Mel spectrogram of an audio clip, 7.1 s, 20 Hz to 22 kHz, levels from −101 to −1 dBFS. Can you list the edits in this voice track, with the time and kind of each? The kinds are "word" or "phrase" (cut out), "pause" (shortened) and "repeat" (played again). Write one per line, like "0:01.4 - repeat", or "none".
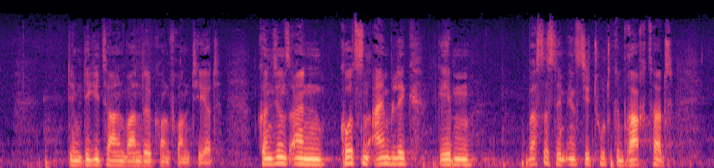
none

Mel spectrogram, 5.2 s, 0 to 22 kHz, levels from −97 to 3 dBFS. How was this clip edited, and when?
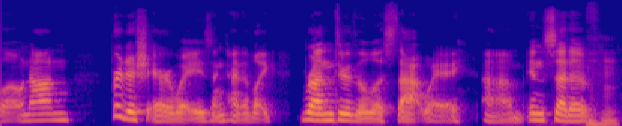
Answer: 0:02.4 - pause

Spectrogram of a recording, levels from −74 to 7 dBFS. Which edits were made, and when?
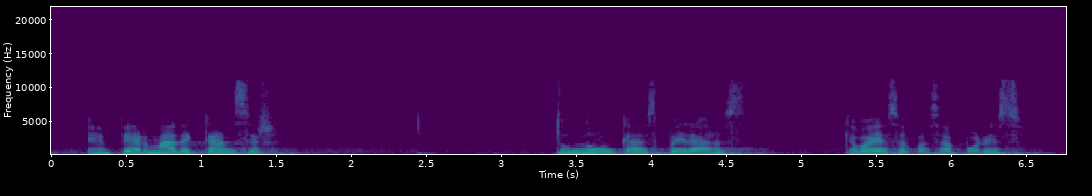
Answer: none

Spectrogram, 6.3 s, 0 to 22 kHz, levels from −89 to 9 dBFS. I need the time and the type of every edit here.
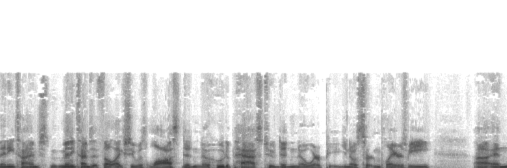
0:05.1 - word

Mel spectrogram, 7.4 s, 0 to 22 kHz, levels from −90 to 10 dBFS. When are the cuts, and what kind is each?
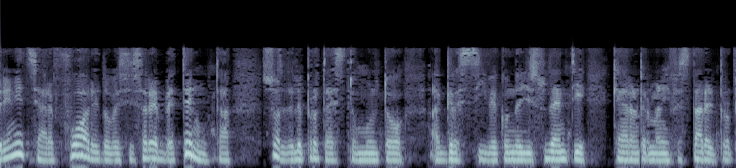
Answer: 0:01.0 - word
0:02.8 - word
0:03.5 - word
0:06.4 - word

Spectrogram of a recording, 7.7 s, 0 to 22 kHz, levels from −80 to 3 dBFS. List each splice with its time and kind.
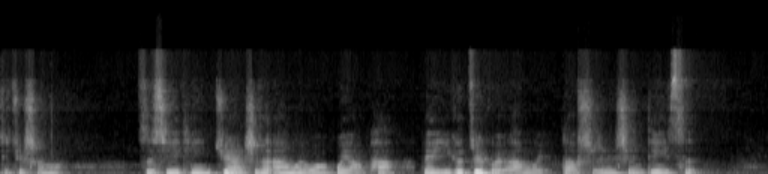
0:04.1 - pause

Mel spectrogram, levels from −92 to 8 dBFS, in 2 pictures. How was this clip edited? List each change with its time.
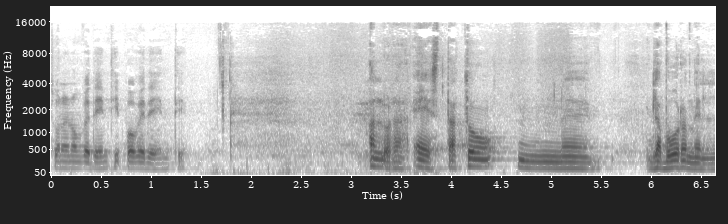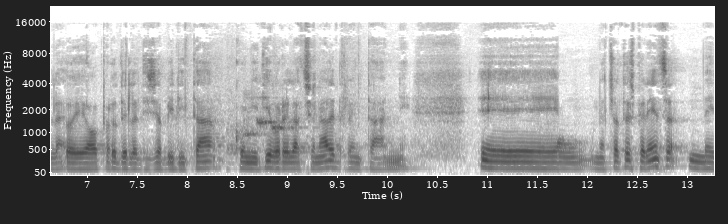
0:03.6 - word
0:05.9 - word
0:06.8 - word
0:07.2 - word
0:08.4 - word
0:09.5 - word
0:11.7 - word

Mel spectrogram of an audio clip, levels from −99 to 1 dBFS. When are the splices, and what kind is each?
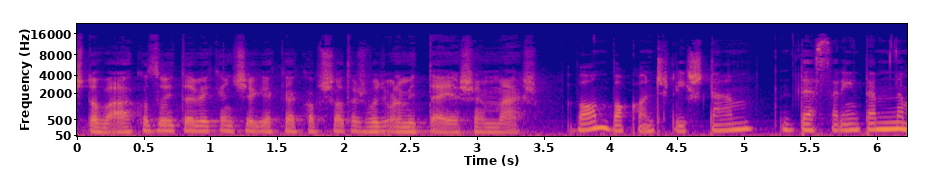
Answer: none

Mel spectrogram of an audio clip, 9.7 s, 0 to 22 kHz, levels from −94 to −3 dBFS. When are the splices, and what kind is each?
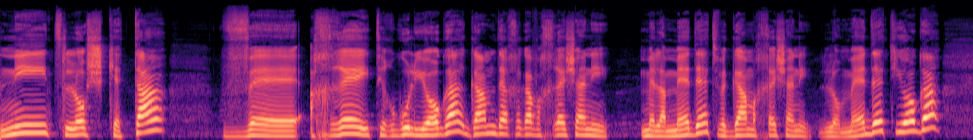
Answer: none

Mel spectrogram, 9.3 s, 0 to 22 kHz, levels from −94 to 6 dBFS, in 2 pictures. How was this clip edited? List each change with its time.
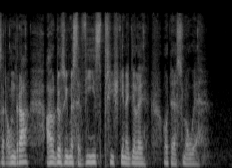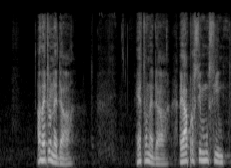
none

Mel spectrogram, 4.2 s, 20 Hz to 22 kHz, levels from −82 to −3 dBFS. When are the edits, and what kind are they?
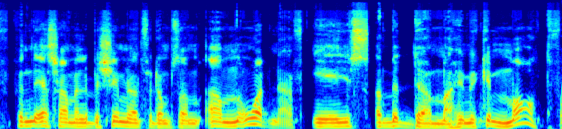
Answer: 0:02.3 - word
0:02.8 - word

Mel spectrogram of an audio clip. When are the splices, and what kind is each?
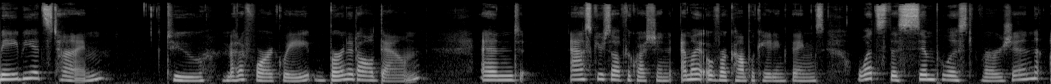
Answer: none

